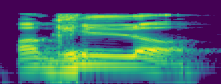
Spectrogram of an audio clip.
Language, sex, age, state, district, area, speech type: Nepali, male, 30-45, West Bengal, Kalimpong, rural, read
